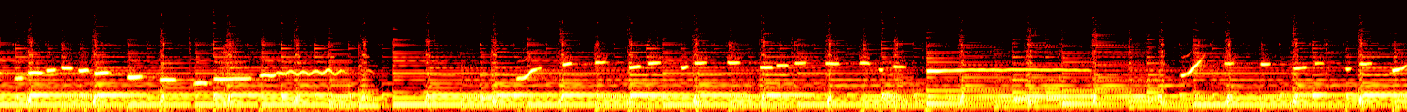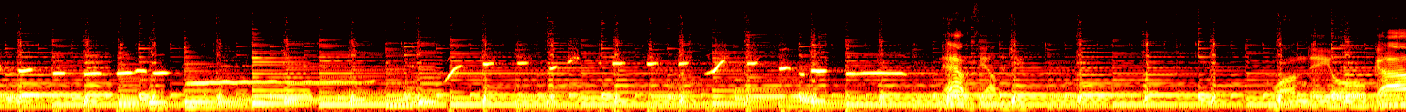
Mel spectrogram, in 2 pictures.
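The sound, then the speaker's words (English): A person whistles a bright, wandering melody in clear sustained notes and quick slides, carried over a steady instrumental backing that plays throughout the half-minute passage. “Now whistling.”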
